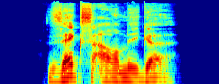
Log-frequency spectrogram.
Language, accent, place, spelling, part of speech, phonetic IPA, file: German, Germany, Berlin, sechsarmige, adjective, [ˈzɛksˌʔaʁmɪɡə], De-sechsarmige.ogg
- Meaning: inflection of sechsarmig: 1. strong/mixed nominative/accusative feminine singular 2. strong nominative/accusative plural 3. weak nominative all-gender singular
